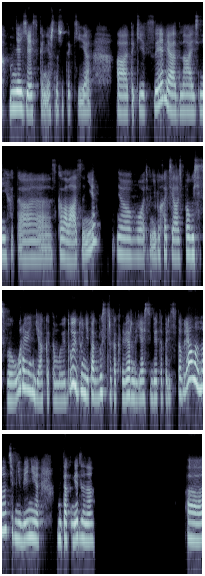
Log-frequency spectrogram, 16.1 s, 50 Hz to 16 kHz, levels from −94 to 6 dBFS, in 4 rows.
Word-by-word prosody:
У - - -2
меня 205 0 +8
есть, 175 -3 +2
конечно 185 +4 -5
же, 200 +2 -2
такие, 90 - -7 0.5
а, 170 -1 0
такие 180 +2 -5
цели. 235 +11 +1
Одна 180 -1 0
из 170 0 -8
них- 180 0 -4
это, 80 +1 -7
э, - - -21
скалолазание. 180 - -3 0.3
Э, 180 -2 -2
вот. 170 0 -8
Мне - - -7
бы 185 - -8
хотелось 175 -3 -4
повысить 185 +1 -1
свой 175 -1 -2
уровень. 265 - +2
Я 180 -3 -2
к - - -12
этому 170 0 -6
иду, 320 - +5
иду 260 -3 +2
не 225 -4 +4
так 205 -1 +1
быстро, 230 -1 -2
как, 190 -1 -7
наверно, 195 +1 +3
я 190 +1 -1
себе 190 0 -4
это 190 - -8
представляла, 310 - +5
но, 295 +3 +5
тем 300 -6 -7
не 215 -1 +2
менее, 215 +1 +2 0.3
не 215 - 0
так 215 0 +2
медленно 205 -1 +3 1.8
А, 205 -1 +4
190 Hz, 170 wpm, -22 LUFS, 175-215 Hz, 1.8 s, меня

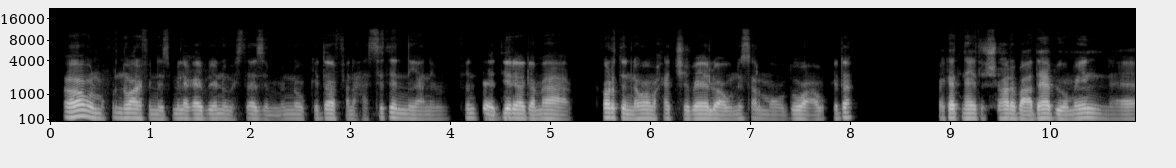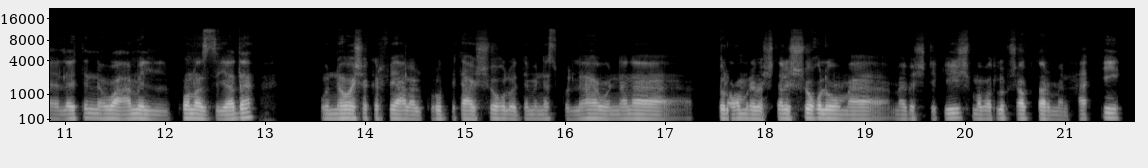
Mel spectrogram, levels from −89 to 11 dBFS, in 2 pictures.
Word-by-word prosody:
آه، 160 +4 +9
والمفروض 140 -5 +1
إن 135 - -4
هو 135 - +4
عارف 130 -2 +3
إن 120 -1 -4
زميلي 125 +2 -4
غايب 120 0 +1
لإنه 120 0 -2
مستأذن 115 0 -6
منه 115 +3 -10
وكده، 120 +3 -1
فأنا 115 -2 -13
حسيت 110 +7 -12
إن 130 -3 +1
يعني 115 -1 -8 0.2
فين 135 -1 -7
تقديري 130 +4 +4
يا 125 - +7
جماعة؟ 120 -2 0 0.2
افتكرت 145 -1 +4
إن 120 -2 +2
هو 125 +1 +3
ما 120 - -2
خدش 125 0 -7
باله 120 0 +5
أو 110 0 -1
نسى 115 +1 -9
الموضوع 115 0 -3
أو 110 +1 -7
كده. 145 +5 -2 0.8
فكانت 135 0 +4
نهاية 130 0 +4
الشهر 125 0 +2
بعدها 120 +2 +6
بيومين، 125 +1 +1 0.3
لقيت 120 +2 -2
إن 130 -1 -3
هو 120 0 +2
عامل 115 -2 0 0.2
bonus 125 -1 +5
زيادة، 115 +6 +1 0.6
وإن 120 0 -4
هو 125 0 +5
شاكر 125 +1 -5
فيَّ 125 - -1
على 115 -2 0
الgroup 120 - -7
بتاع 120 -1 -1
الشغل 120 +1 -3
قدّام 115 +1 -6
الناس 115 0 -10
كلها، 115 +3 -5
وإن 115 -1 -3
أنا 115 - -2 0.3
طول 125 - +1
عمري 125 0 0
باشتري 125 +2 -2
الشغل 125 +1 +2
وما 115 - -1
ما 115 - -11
باشتكيش، 130 +4 -7
ما 120 - -5
باطلبش 120 +1 -6
أكتر 120 -1 +1
من 105 -2 -14
حقي. 135 +4 -6
120 Hz, 185 wpm, -24 LUFS, 115-125 Hz, 0.8 s, آه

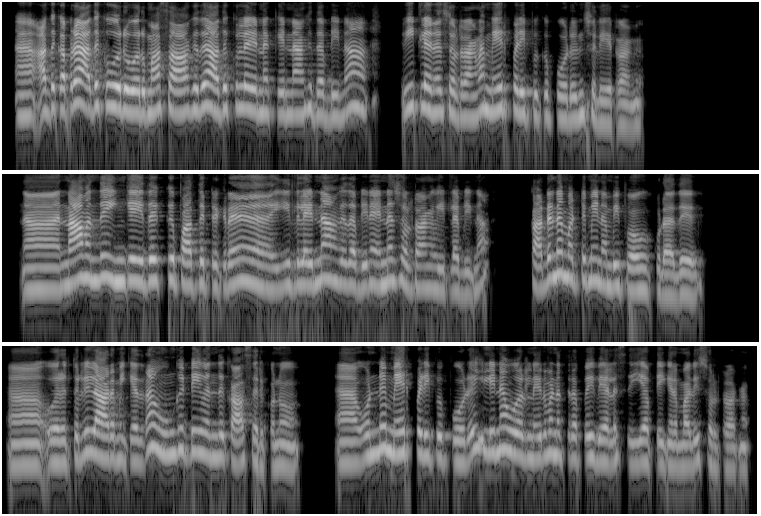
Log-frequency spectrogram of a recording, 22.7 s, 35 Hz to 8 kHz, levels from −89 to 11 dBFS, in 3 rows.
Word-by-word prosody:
அ - - 0 0.2
அதுக்கப்புறம் 255 +5 +7
அதுக்கு 275 +2 -1
1 245 - +6
1 220 -1 +2
மாசம் 245 -2 +3
ஆகுது. 245 +4 +2
அதுக்குள்ள 250 +2 0
எனக்கு 225 0 -5
என்ன 210 0 -3
ஆகுது 225 -1 -4
அப்டின்னா, 195 +7 -3 0.5
வீட்டுல 270 -1 +3
என்ன 230 0 0
சொல்றாங்கன்னா, 195 +3 -1
மேற்படிப்புக்கு 220 -5 -2
போடுன்னு 185 +3 -5
சொல்லிட்றாங்க. 155 -4 -6 1.4
அ 190 - -3 0.4
நான் 265 +4 +8
வந்து 270 +1 0
இங்கே 250 +1 +3
இதுக்கு 255 +1 +1
பார்த்துட்டு 225 0 0
இருக்றேன். 225 +5 +1 0.4
இதுல 225 +1 -1
என்ன 250 +4 0
ஆகுது 230 -3 -2
அப்டின்னா, 215 +1 -2
என்ன 245 +2 0
சொல்றாங்க 205 -2 -3
வீட்ல 185 -1 -4
அப்டின்னா, 165 -2 -8 0.5
"கடன 270 +11 +3
மட்டுமே 255 0 -3
நம்பி 215 0 -3
போகக் 185 0 -2
கூடாது. 160 -1 -2 0.8
அ - - -2 0.4
ஒரு 185 0 0
தொழில் 245 +4 +2
ஆரம்பிக்கறதுன்னா 205 +4 -1
உங்கிட்டேயும் 255 0 -1
வந்து 225 0 -3
காசு 180 +3 -1
இருக்கணும். 165 -1 -7 0.5
அ - - +1 0.2
ஒண்ணு 250 +5 0
மேற்படிப்பு 245 -3 0
போடு. 185 +1 -3
இல்லைனா 270 +2 0
ஒரு 225 -2 -2
நிறுவனத்ல 220 -1 -4 0.2
வேல 190 0 -2
செய்யி." 180 +1 -6
அப்டிங்கற 170 -2 -6
மாதிரி 180 +5 -4
சொல்றாங்க. 155 -2 -9
225 Hz, 155 wpm, -21 LUFS, 190-250 Hz, 1.4 s, நான்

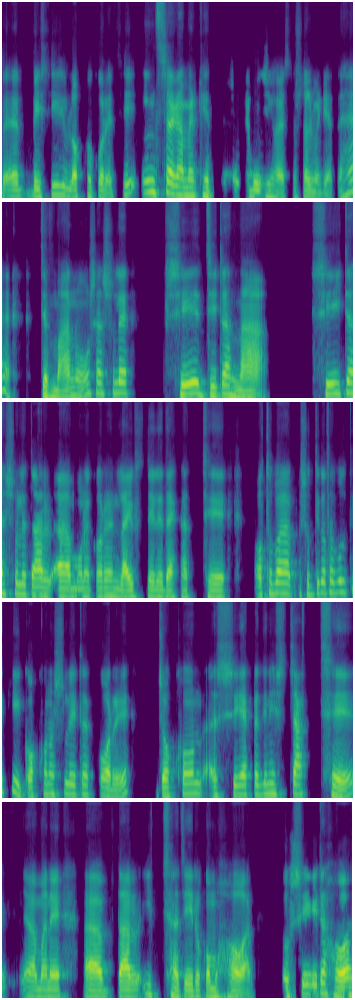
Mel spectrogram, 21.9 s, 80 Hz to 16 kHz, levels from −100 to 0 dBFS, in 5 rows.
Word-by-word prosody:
ব্যা 130 0 -2
বেশি 135 +5 -3 0.2
লক্ষ্য 130 +2 0
করেছি 110 +6 -4 0.3
Instagram 190 -6 +4
এর 145 - -1
ক্ষেত্রে 155 - -3
সেটা 395 -3 -12
বেশি 120 -1 -2
হয় 100 0 -2
সোশ্যাল 115 -1 -4
মিডিয়াতে। 100 - -10
হ্যাঁ? - - -3 0.4
যে - - +5 0.2
মানুষ 140 +6 -1
আসলে 195 +2 0 0.6
সে 175 -1 +4 0.3
যেটা 155 +3 +2 0.2
না, 115 - +2 0.9
সেইটা 185 +2 +1
আসলে 185 -1 -1
তার 155 -1 +5 0.2
আ - - +7 0.2
মনে 140 0 -2
করেন 140 0 0
লাইফস্টাইলে 125 +3 +1
দেখাচ্ছে। 125 +3 -4 0.6
অথবা 190 +4 +2 0.3
সত্যি 175 +2 -6
কথা 200 0 -2
বলতে 210 +2 -4
কি? 225 - -3 0.2
কখন 145 +6 -3
আসলে 180 +2 -4
এটা 175 +1 -3 0.2
করে? 140 -6 +2 0.5
যখন 155 +5 +2 0.2
আ - - +1 0.2
সে 165 - -3
একটা 170 +1 -3
জিনিস 180 -1 -1 0.2
চাচ্ছে 175 -2 0 0.5
অ্যা 145 - 0
মানে 130 0 +3 0.4
অ্যা - - +5 0.3
তার 130 0 +7 0.2
ইচ্ছা 160 -1 -5
যে - - -2
এরকম 130 +2 +1 0.2
হওয়ার। 120 -5 +4 0.4
তো - - -1
সে - - -2 0.2
এটা 190 +2 +3
হওয়ার 150 +1 +9
150 Hz, 150 wpm, -24 LUFS, 130-180 Hz, 0.9 s, হওয়ার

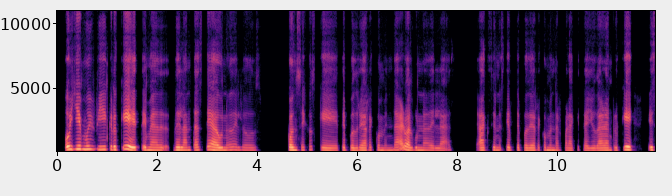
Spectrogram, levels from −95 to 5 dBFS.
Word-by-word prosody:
Oye, 255 +4 +7
muy 255 0 +1
bien, 240 -1 -2
creo 235 -2 +1
que 230 -4 +9
te 200 0 -2
me 205 0 -2
adelantaste 200 +2 -2
a 200 -2 +5
uno 190 0 0
de 210 0 -8
los 195 -1 -13 0.5
consejos 200 +3 0
que 180 -2 -4
te 195 - -5
podría 185 0 -3
recomendar, 190 0 -5
o - - +4
alguna 185 -2 -3
de 180 -1 -9
las 170 +5 -10 0.5
acciones 190 0 -6
que 195 -1 -5
te 185 0 -10
podría 180 0 -4
recomendar 185 0 -8
para 180 -2 -10
que - - -24
te 175 - -13
ayudaran. 175 +1 -5
Creo 185 0 -10
que 225 0 +5 0.2
es 205 0 0
195 Hz, 165 wpm, -20 LUFS, 185-205 Hz, 0.5 s, que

